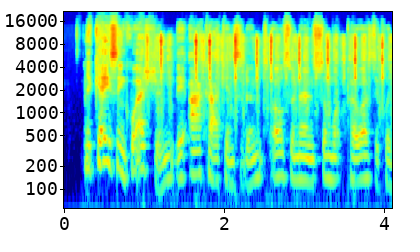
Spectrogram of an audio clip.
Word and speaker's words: Aatxe: The Aatxe, pronounced Aatxe, is no simple phantom bull or rustic sort of ghost story.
